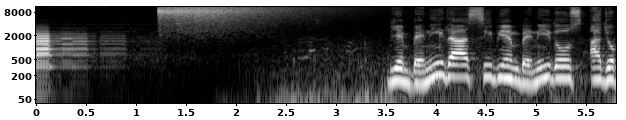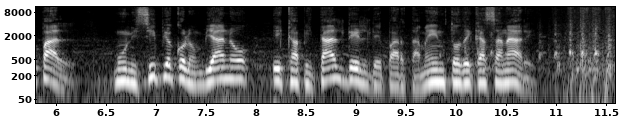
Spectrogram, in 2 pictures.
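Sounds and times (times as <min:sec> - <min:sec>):
hatches opening with a hiss after an aircraft landing: 0:01.2 - 0:03.6
speech: 0:03.5 - 0:10.9.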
